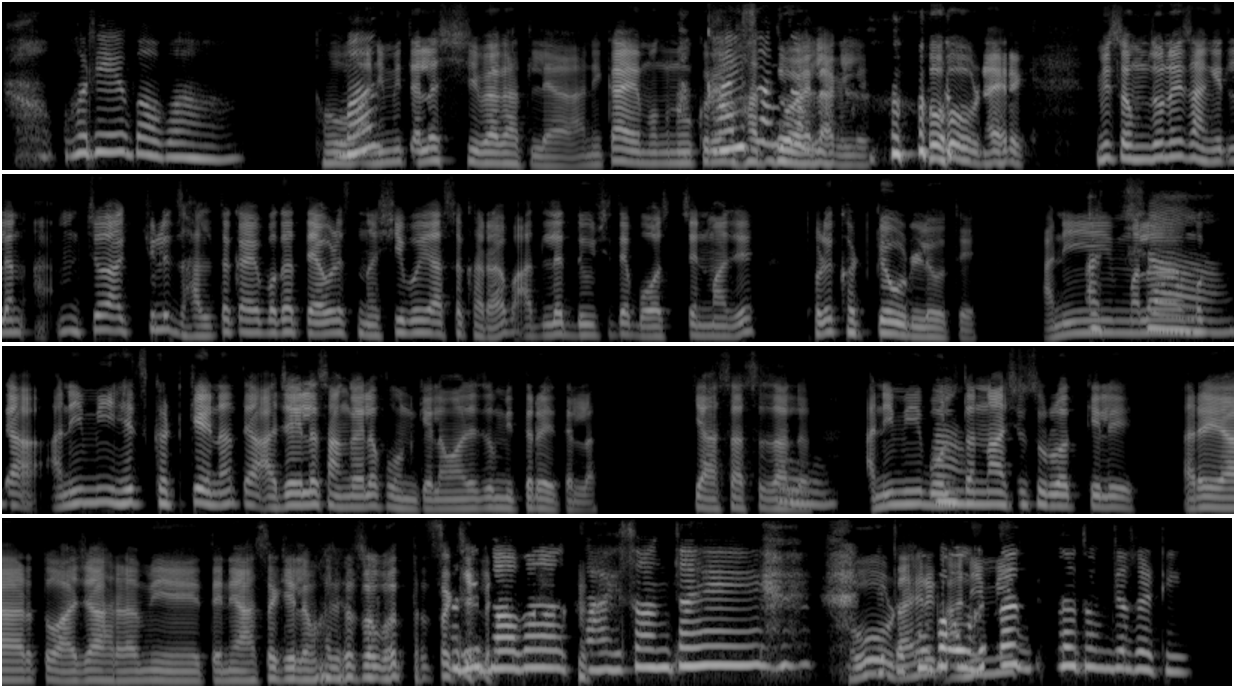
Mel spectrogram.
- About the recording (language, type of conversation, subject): Marathi, podcast, स्मार्टफोनमुळे तुमची लोकांशी असलेली नाती कशी बदलली आहेत?
- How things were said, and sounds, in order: gasp; surprised: "अरे बाबा!"; gasp; laughing while speaking: "नोकरी होऊन हात धुवायला लागले हो, हो. डायरेक्ट"; chuckle; tapping; laughing while speaking: "त्याने असं केलं माझ्यासोबत तसं केलं"; surprised: "अरे बाबा! काय सांगताय?"; chuckle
